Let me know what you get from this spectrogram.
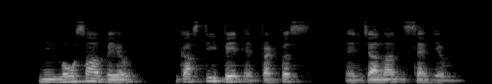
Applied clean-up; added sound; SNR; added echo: neural mask model DeepFilterNet 3.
